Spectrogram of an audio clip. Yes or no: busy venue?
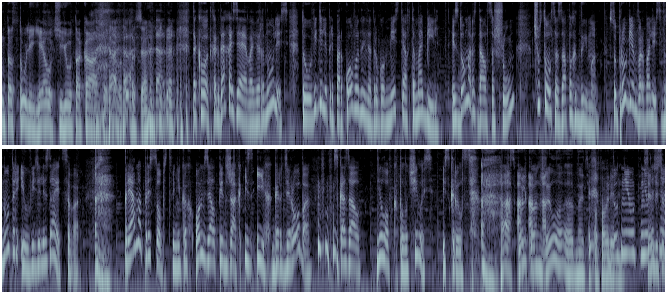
no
